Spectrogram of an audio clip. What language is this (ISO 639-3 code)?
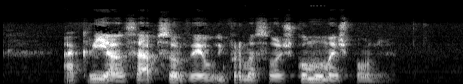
por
